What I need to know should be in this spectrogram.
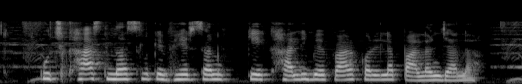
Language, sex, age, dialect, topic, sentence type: Bhojpuri, female, 18-24, Southern / Standard, agriculture, statement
